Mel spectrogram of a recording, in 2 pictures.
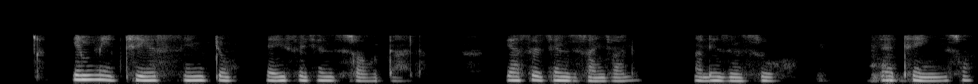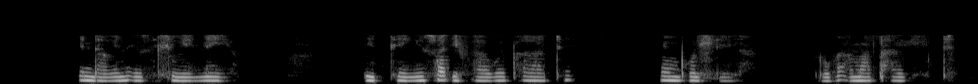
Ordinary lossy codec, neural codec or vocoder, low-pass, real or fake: AAC, 16 kbps; codec, 16 kHz, 6 kbps, DAC; 7.2 kHz; fake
